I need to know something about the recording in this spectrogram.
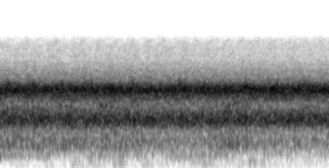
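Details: Steady nocturnal chorus of frogs in the quiet countryside, countless calls blending into one constant buzzing trill without gaps, level and unchanging over five seconds, no other noises.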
